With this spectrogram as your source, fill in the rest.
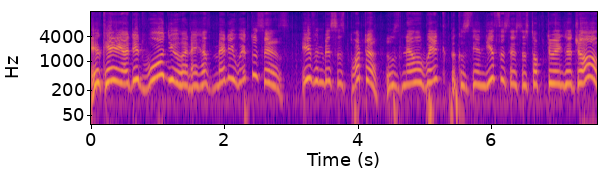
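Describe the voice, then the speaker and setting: Putting on a character voice, a woman speaks in a high pitch with lively intonation and hardly any pauses. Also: moderate pace. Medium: read story.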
